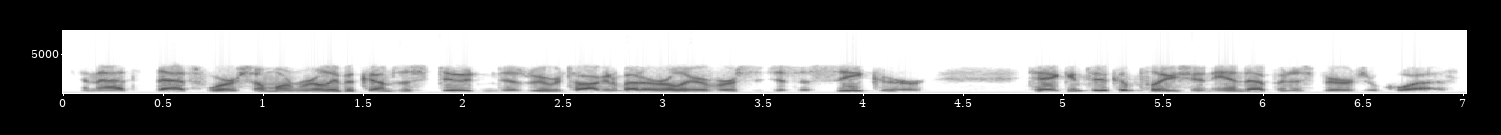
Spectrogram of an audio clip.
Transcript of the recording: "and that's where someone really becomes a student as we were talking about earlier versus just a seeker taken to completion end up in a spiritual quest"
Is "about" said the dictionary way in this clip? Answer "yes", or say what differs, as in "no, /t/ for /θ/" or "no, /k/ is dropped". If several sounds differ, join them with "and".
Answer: yes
